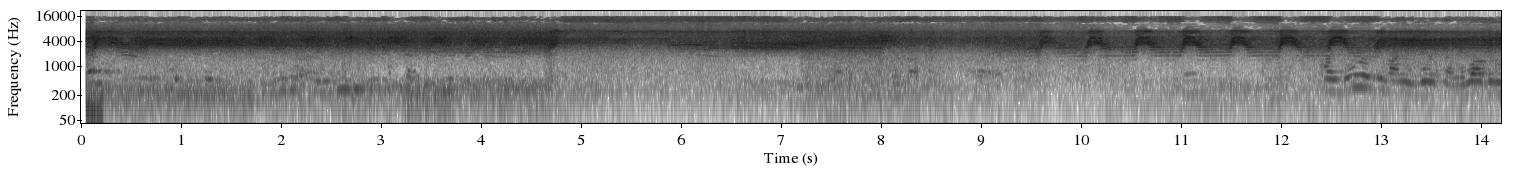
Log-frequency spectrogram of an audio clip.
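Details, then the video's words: Cicadas singing in the midsummer heat: a dense, shrill, hissing drone that holds steady, then swells into rhythmic pulses about twice a second toward the end, with faint low murmuring underneath. "한여름 무더위를 식히는 시원한 청량제와 같은 매미 소리"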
